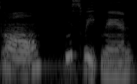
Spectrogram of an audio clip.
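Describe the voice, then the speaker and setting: Sweet cooing doll lady, a man in falsetto. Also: huge pitch swings, slow pace, full character voice.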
